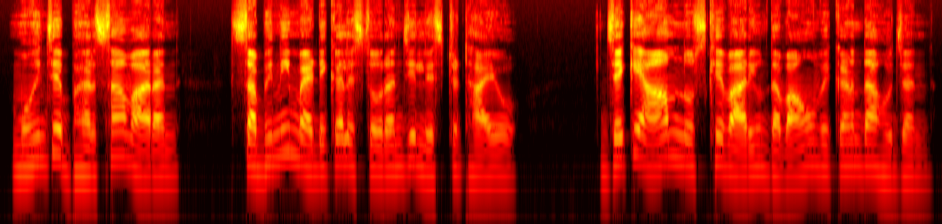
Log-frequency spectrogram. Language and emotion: Sindhi, neutral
